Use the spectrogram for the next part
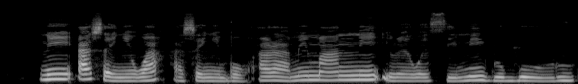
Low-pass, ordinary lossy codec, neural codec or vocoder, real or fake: none; none; none; real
